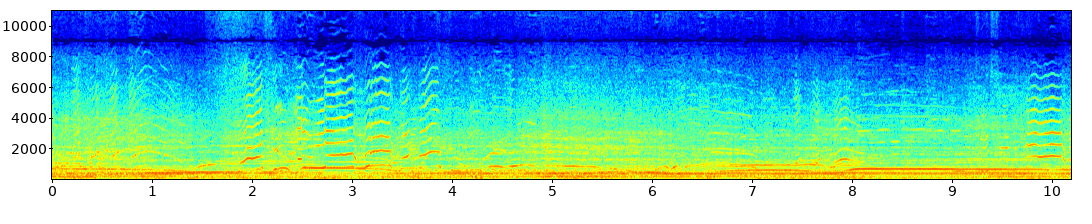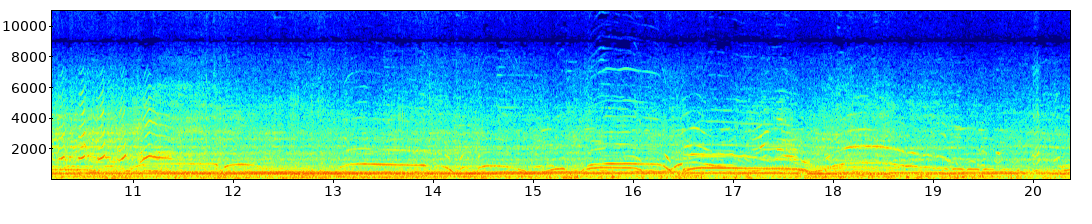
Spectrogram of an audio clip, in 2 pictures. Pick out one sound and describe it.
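A ride car hums steadily as it speeds along a track.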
